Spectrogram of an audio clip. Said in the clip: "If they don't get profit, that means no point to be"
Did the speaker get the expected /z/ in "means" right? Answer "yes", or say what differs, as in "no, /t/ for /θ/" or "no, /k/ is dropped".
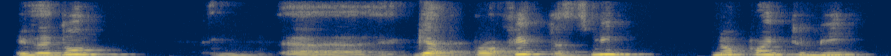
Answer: no, /z/ is dropped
